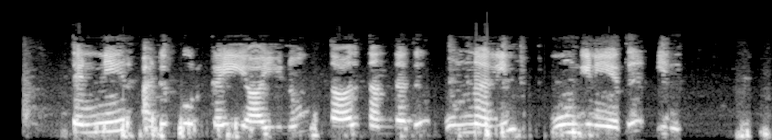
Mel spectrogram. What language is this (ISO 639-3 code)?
tam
